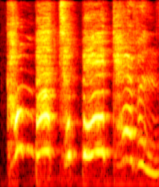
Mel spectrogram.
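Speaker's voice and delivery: high, slow coaxing wife; wife's voice. A narrator's reading. Wife calling Kevin back to bed, high and slow. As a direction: call him back to bed.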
